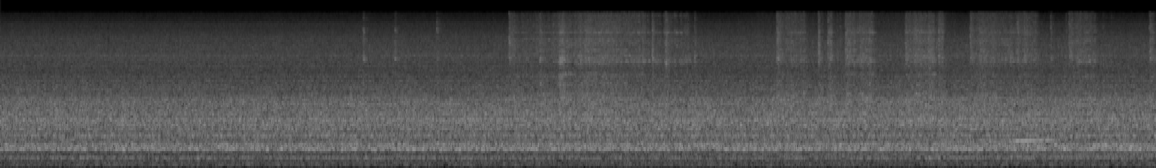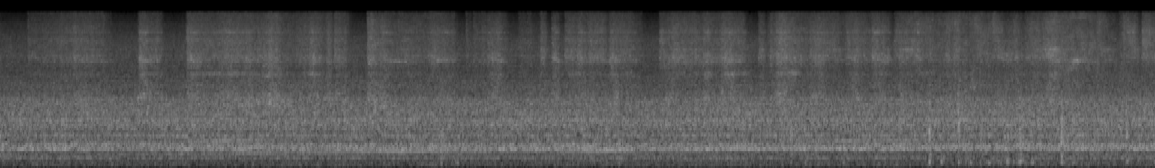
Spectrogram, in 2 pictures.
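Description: ÖBB electric InterCity train accelerating away from a station stop: a steady running hum, with wheel clicks over the track that start a few seconds in and grow denser as speed builds. A few heavier knocks near the end as the wheels cross points.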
